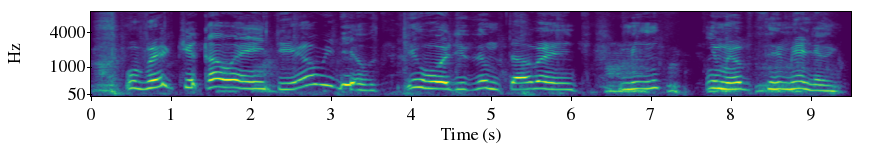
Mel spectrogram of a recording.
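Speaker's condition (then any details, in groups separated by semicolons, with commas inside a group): Paralysis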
